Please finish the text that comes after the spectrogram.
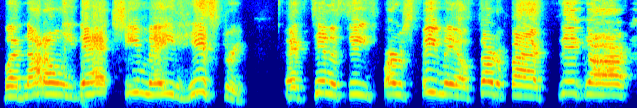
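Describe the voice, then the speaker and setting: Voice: high-pitched, measured pace. An American talk show host interviewing a guest live, with emphatic, announcer-like introductions.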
